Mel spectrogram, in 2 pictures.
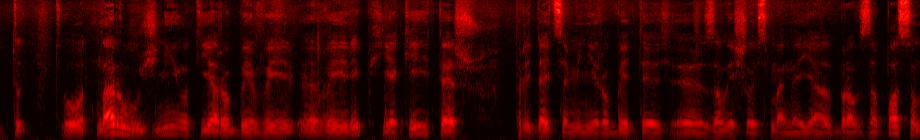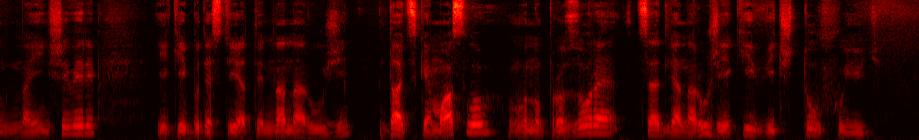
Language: Ukrainian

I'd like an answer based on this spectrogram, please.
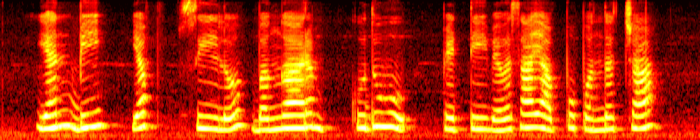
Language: Telugu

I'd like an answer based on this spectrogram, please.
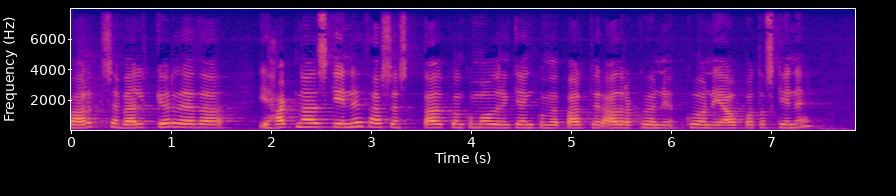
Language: Icelandic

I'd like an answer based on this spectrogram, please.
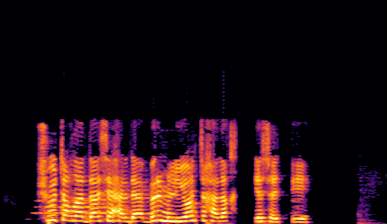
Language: Uyghur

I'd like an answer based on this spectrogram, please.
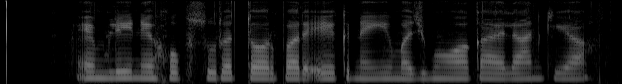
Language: Urdu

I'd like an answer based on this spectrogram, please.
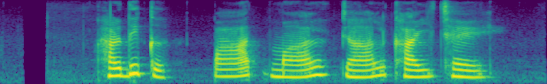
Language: Maithili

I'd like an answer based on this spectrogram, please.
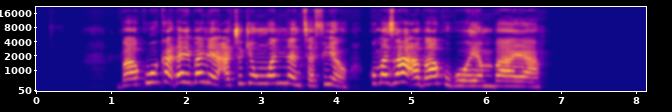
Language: Hausa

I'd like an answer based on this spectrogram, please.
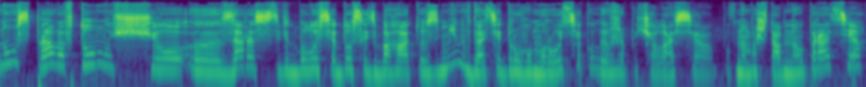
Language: Ukrainian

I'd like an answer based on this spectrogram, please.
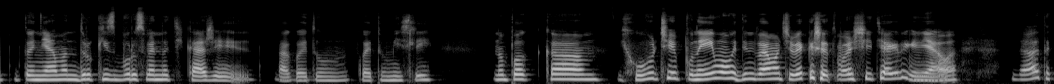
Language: Bulgarian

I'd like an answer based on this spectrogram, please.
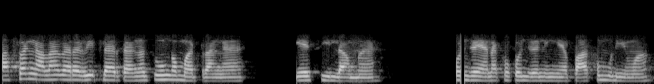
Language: Tamil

